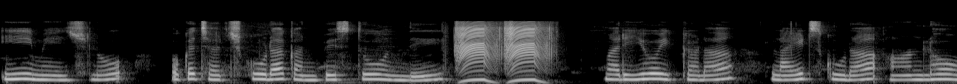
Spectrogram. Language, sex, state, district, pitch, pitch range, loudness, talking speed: Telugu, female, Andhra Pradesh, Sri Satya Sai, 225 Hz, 210-240 Hz, -20 LUFS, 90 wpm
